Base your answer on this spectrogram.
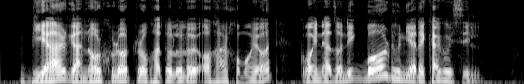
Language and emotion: Assamese, happy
